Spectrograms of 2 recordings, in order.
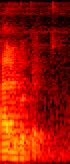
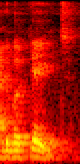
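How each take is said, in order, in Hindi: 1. आखिरी सिलेबल में छोटा, कमज़ोर स्वर है। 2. आखिरी सिलेबल में पूरा 'ate' स्वर है। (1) "नाउन के रूप में ... तब इसको पढ़ना चाहिए एडवोकेट" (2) "वर्ब के रूप में ... इसका उच्चारण हो जाएगा एडवोकेट"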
